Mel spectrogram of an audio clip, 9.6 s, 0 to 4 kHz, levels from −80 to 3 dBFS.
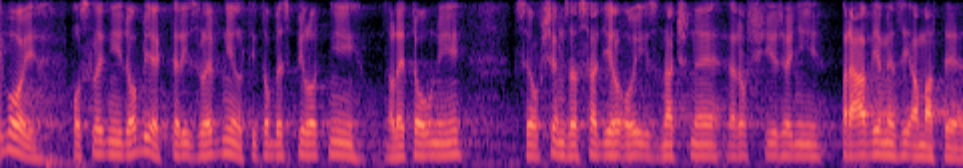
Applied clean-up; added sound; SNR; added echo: none; none; none; none.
